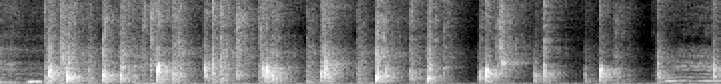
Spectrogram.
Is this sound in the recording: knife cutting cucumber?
no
